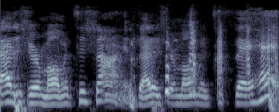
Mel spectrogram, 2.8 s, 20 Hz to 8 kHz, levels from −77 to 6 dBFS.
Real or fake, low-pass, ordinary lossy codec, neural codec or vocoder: fake; 7.2 kHz; MP3, 48 kbps; vocoder, 22.05 kHz, 80 mel bands, Vocos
